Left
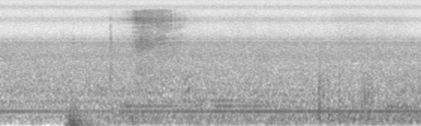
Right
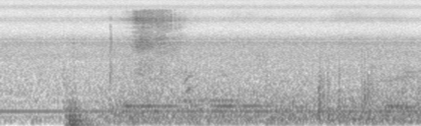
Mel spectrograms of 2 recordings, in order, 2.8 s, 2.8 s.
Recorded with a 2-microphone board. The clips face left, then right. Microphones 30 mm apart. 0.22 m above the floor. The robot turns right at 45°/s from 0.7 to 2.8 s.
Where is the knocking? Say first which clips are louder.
Right 3 dB; 10° right (ahead or behind), 1.8 m.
